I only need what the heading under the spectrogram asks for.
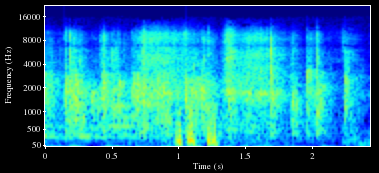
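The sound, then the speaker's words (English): An audience claps their hands unto the Lord in thanks, a dense, steady burst of applause, many overlapping claps blending into a broad, even roar, with a few low voices murmuring underneath. “Would you clap your hands unto the Lord and thank him for what he's done for you?”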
